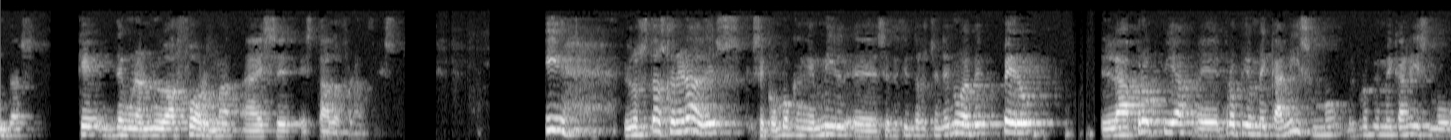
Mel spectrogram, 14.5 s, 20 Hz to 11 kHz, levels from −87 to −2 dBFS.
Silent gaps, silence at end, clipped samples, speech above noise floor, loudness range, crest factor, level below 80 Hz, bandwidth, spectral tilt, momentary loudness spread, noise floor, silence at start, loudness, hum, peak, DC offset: 0.54-0.78 s, 4.06-4.35 s, 4.91-5.44 s; 0 s; under 0.1%; 41 dB; 8 LU; 16 dB; -64 dBFS; 7.4 kHz; -7 dB/octave; 13 LU; -57 dBFS; 0 s; -17 LUFS; none; -2 dBFS; under 0.1%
